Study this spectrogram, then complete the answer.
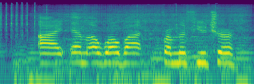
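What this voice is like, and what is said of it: Robot voice. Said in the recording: “I like your robot voice”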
